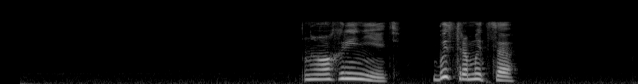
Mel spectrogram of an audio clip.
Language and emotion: Russian, angry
